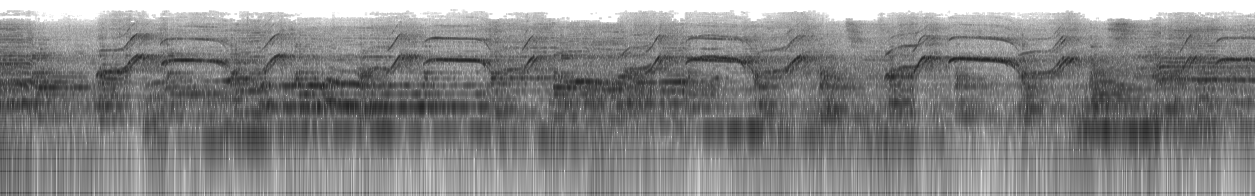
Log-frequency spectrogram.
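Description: Okinawan eisa folk music with singing. Over it, shrill finger whistles (yubibue) rise and hold high again and again, about every second and a half.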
